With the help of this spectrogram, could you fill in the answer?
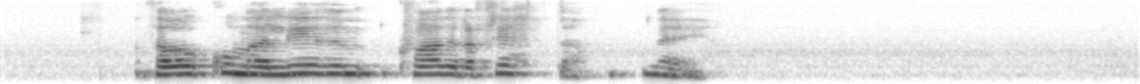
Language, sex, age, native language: Icelandic, female, 70-79, Icelandic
